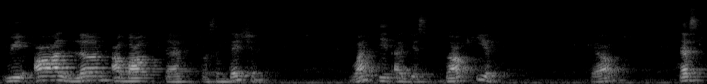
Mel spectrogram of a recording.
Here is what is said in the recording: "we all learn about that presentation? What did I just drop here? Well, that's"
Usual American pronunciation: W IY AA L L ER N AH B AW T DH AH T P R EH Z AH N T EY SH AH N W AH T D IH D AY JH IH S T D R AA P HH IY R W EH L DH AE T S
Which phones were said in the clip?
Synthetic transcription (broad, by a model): W IY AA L L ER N AH B AW T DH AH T P R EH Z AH N T EY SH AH N W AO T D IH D AY JH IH S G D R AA F HH IY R W EH L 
